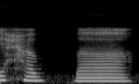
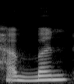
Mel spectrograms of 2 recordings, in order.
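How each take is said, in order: First: حَبًّا ending in a long -ba, no nun; حَبًّا with alif replacing the tanween; pause form. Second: حَبًّا ending in -ban, with tanween, the way it would be said when joining on; حَبًّا said as habban; حَبًّا with the nun of tanween. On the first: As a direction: stop on حَبًّا as habba. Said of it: "وقف میں پڑھیں گے حَبًّا". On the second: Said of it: "یہاں دو زبر ہے". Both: Shown as a demonstration.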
